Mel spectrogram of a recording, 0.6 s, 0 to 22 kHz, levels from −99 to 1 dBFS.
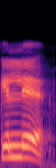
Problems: constant background noise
